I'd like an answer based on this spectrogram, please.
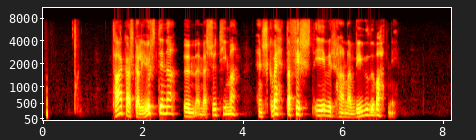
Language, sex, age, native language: Icelandic, male, 50-59, Icelandic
